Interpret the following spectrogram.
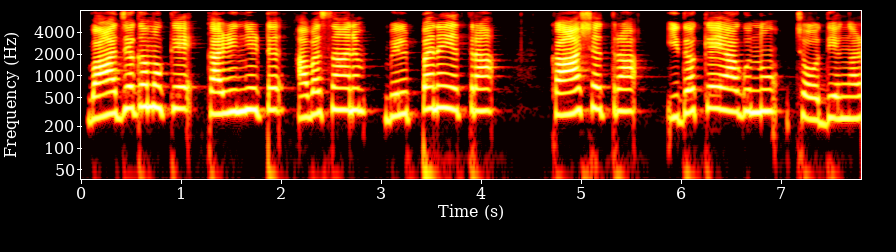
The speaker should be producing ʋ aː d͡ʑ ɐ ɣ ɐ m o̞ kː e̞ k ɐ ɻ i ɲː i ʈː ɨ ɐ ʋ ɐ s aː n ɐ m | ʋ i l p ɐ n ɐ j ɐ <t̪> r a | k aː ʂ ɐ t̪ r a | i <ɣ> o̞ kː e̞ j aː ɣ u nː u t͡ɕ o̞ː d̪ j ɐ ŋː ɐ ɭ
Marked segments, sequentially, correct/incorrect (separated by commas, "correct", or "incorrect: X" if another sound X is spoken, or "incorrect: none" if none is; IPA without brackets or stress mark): correct, incorrect: ð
